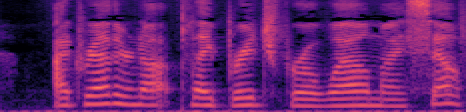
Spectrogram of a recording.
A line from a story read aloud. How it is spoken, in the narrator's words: Dundee laughed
